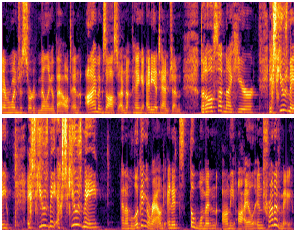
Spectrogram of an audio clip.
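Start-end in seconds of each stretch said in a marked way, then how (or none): 5.3-7.8 high, insistent excuse me; mock a pushy passenger calling out; demanding passenger. Passenger demanding attention on plane.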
